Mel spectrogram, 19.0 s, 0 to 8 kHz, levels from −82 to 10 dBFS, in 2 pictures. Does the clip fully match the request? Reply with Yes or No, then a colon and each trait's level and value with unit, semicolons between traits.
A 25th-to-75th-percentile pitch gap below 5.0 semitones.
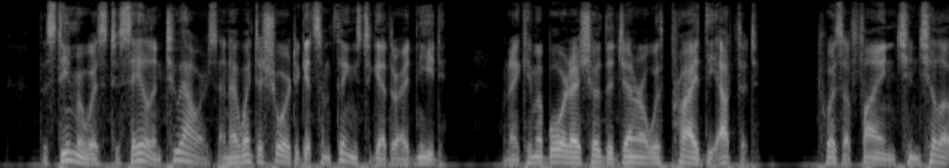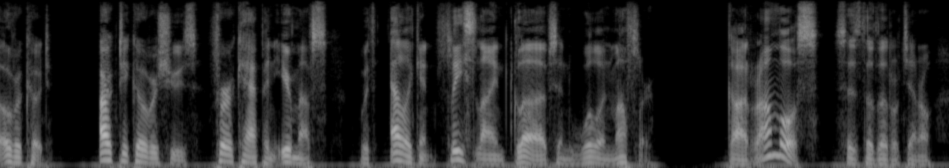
No: wide, 5.6 semitones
